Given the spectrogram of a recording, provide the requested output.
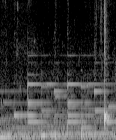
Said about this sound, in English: Okay, hang on, guys. I got to take a sip of my juice. I'm drinking juice. I am drinking juice.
